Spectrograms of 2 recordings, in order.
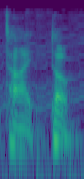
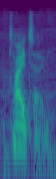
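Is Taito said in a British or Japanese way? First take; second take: Japanese; British. First: It is said the Japanese way, syllables enunciated. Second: It is said the British way, letters run together.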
